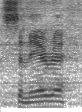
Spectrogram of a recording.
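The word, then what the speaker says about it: soiléire: Right, Solera is, it's a Gaelic-Irish word. It means clarity or clearness, and it's spelled S-O-I-L-E-I-R-E.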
